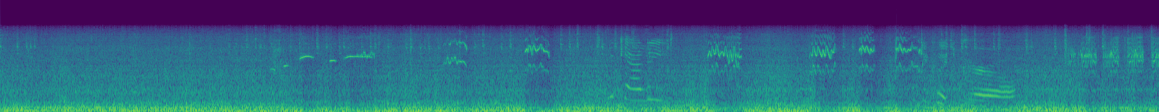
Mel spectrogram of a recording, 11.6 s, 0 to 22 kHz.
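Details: Female turquoise Lineolated parakeet, 9 weeks old, riding home in a jeep, giving scattered soft chirps and short falling squeaks over a steady low rumble of road noise; rustling from someone eating chips.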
